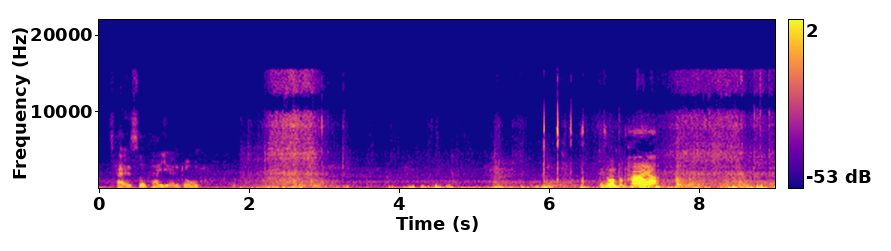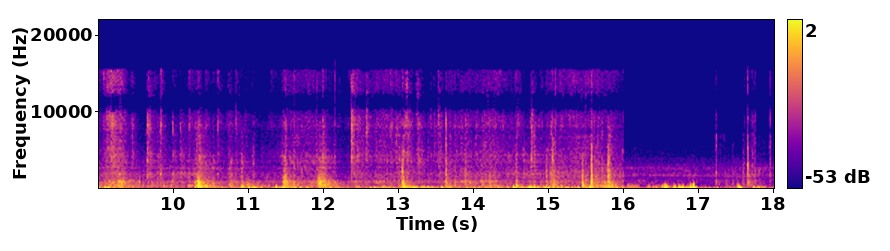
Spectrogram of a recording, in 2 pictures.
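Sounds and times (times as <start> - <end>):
irregular knocks and clatter: 8.5 - 16.0.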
